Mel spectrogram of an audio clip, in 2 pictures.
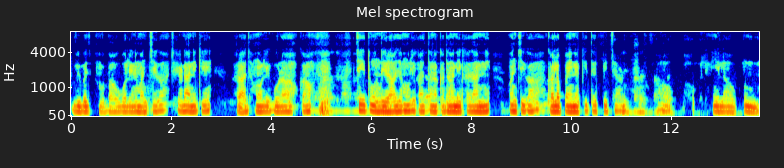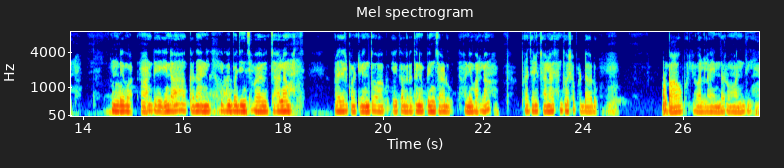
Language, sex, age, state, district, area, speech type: Telugu, male, 18-30, Telangana, Nalgonda, urban, spontaneous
